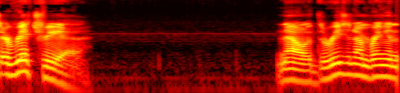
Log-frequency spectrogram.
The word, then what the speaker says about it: Eritrea: to stop doing it it's not Eritrea it's not eritaria it's Eritrea now the reason I'm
